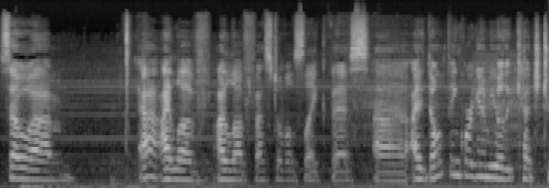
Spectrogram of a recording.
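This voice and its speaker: Recorded with audible room echo, a woman with an American accent talks at a moderate pace in a medium pitch with ordinary pitch variation. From Wisconsin, US Midwest. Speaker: country singer. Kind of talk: radio interview. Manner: loud when singing.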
